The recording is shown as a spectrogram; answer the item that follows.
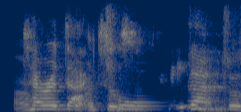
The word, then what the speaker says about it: pterodactyl: all of us pterodactyl pterodactyl starts with a p oh yes it's a silence oh well that one out it's a silent p um oh nice one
